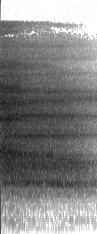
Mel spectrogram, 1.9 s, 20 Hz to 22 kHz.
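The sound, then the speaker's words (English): A long audible exhale during a guided breathing exercise: one steady, breathy rush of air that gradually fades over about two seconds, with no talking. “Hold your breath for 4 seconds. Audible exhale for four.”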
